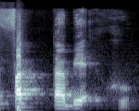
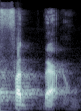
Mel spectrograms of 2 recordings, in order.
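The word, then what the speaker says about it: فاتبعه: Ya terus dalam Bulughul Maram walaupun nanti sebagian terbitan ditulis dengan fattabi'hu. Ya. Tapi yang benar adalah fatba'hu.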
